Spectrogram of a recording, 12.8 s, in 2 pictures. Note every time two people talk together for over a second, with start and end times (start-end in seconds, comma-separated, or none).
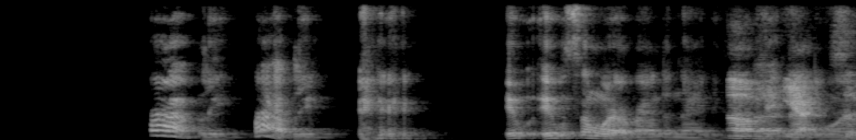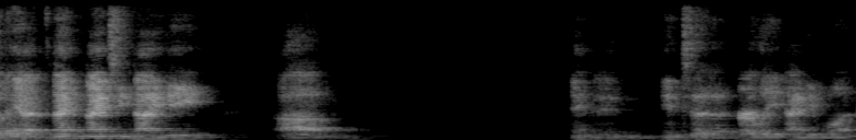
5.6-7.0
